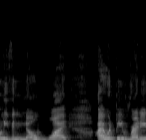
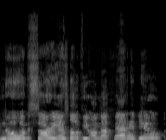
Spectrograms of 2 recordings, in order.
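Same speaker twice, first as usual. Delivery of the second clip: high, louder scared pleading, retold; mock-panicked rush to take it back, pitched way up; panicked apology; 10 semitones higher, 5 dB louder than usual. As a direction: imitate a scared, squealed apology breaking into a laugh. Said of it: "I got so scared".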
